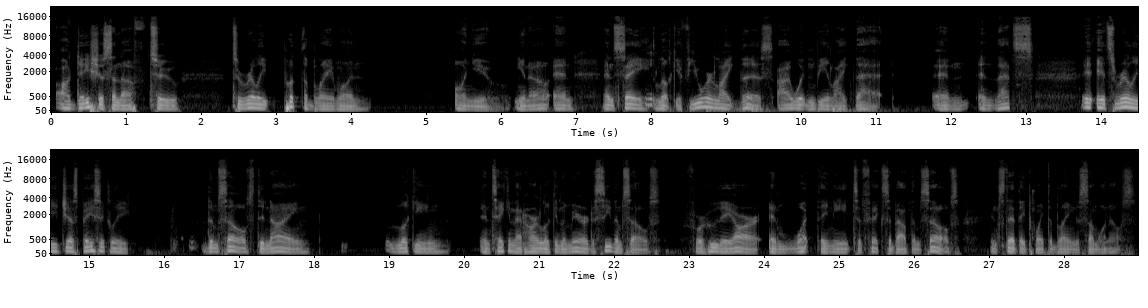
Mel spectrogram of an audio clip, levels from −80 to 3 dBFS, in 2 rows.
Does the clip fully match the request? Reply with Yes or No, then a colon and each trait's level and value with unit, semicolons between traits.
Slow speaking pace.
No: average, 145 wpm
